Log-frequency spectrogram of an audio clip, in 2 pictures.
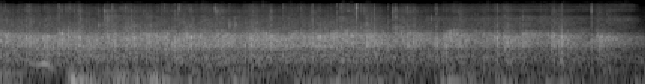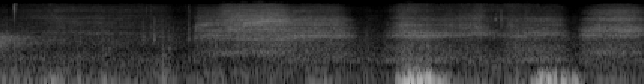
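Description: A workshop audience claps for about four seconds, then the applause dies away into rustling, breathing and a few soft thumps.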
